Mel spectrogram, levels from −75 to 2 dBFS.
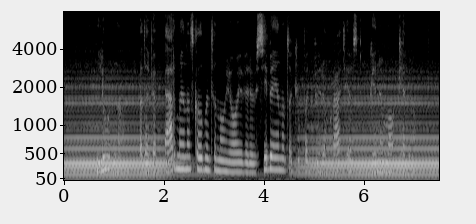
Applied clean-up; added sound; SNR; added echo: none; Bowed string instrument; -4 dB; none.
